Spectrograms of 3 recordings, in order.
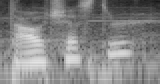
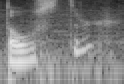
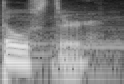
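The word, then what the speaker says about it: Towcester: how I call this Tao Chester apparently you pronounce that ass toaster I don't know though I ate took a look at it I googled up in it it is pronounced like toaster I think if you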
